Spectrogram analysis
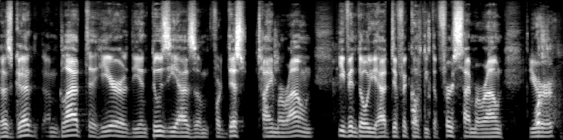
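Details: Adult man speaking; normal speech.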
